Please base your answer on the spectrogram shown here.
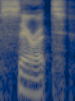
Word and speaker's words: Sarat: Her name was Sarah T. Chestnut, but she called herself Sarat.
